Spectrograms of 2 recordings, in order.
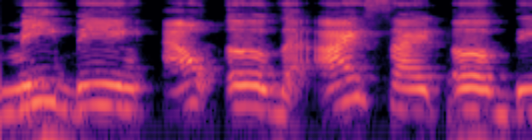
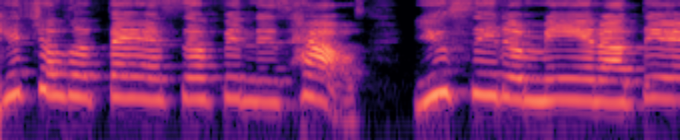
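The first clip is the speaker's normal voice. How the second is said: bossy, hollering put-on old woman voice; 6 semitones higher than usual. Retelling a grandmother hollering out the window: imitating grandmother hollering. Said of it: "she hollered out the window".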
